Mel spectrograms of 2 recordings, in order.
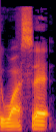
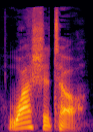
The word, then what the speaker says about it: Waset: that the Kikuma letters, the consonantal spelling WST, as many of us know to be Waset, they say that the proper pronunciation of that is Washita. And therefore, the so-called Washita nation were Egyptians and Nubians and Ethiopians and whatnot. And this is a deliberate falsehood that has stunted our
